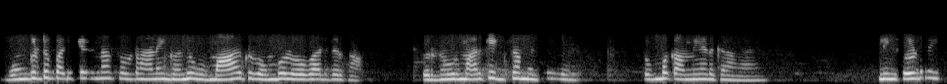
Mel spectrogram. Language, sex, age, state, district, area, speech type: Tamil, female, 18-30, Tamil Nadu, Mayiladuthurai, rural, conversation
